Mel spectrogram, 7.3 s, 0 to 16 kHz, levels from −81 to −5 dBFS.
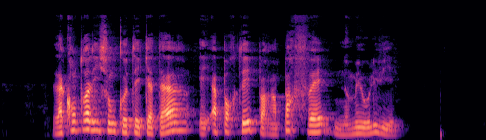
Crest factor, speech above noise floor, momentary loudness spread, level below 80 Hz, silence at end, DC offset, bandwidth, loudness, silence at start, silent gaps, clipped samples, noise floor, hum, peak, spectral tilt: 24 dB; 65 dB; 14 LU; -64 dBFS; 1.35 s; under 0.1%; 11.5 kHz; -23 LUFS; 0.8 s; none; under 0.1%; -88 dBFS; none; 0 dBFS; -5.5 dB/octave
